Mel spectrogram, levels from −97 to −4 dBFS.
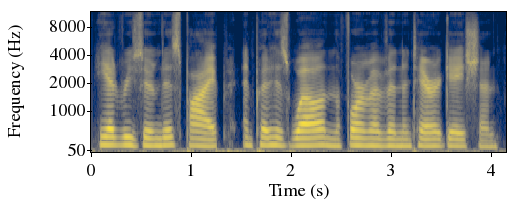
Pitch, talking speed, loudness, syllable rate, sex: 170 Hz, 215 wpm, -18 LUFS, 5.4 syllables/s, female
